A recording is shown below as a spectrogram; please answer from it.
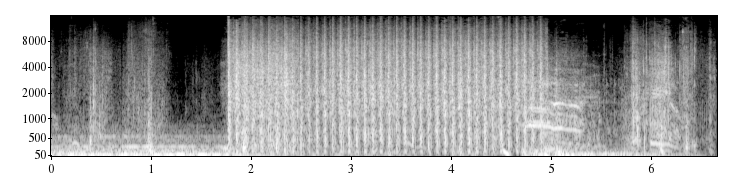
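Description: Rapid machine-gun fire in an online shooter game rattles loudly in a long sustained burst of evenly spaced shots, preceded and followed by shorter bursts, with players talking over it.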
